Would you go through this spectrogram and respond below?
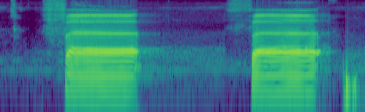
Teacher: اوپر کے دانت کو نیچے والے ہونٹ پہ رکھ کر فا ادا کرے، یعنی کہ اوپر کا جو دانت ہے نیچے والے ہونٹ پہ آپ رکھ کے بول دے، ہو جائے گا فا فا.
